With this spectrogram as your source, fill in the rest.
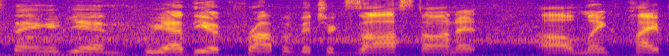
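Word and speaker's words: Akrapovič: what we have here is, what's the proper way to pronounce it? Akrapovic.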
